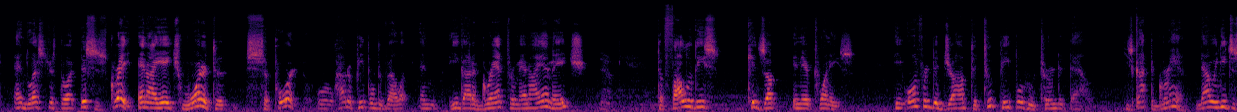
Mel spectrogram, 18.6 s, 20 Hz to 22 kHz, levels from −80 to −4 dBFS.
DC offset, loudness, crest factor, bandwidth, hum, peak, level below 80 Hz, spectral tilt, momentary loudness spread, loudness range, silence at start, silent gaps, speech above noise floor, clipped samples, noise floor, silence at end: under 0.1%; -36 LUFS; 22 dB; 18 kHz; none; -14 dBFS; -60 dBFS; -5 dB/octave; 16 LU; 7 LU; 0 s; none; 21 dB; under 0.1%; -56 dBFS; 0 s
